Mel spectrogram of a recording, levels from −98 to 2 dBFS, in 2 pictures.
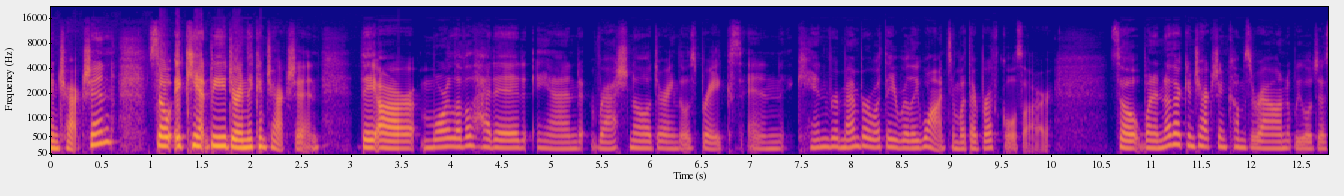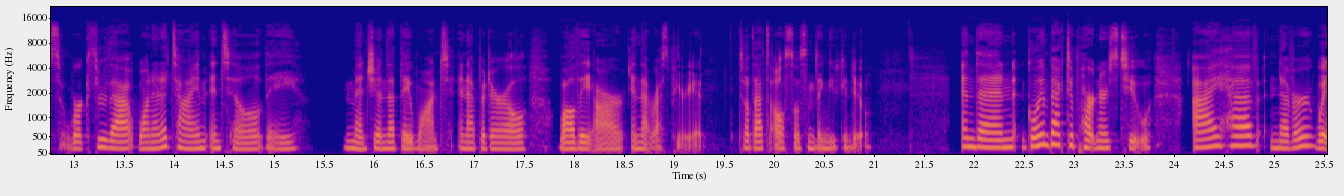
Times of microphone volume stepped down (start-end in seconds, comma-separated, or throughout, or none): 1.10, 2.10, 3.48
